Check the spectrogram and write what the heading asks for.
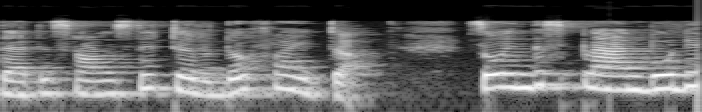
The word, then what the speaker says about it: Pteridophyta: Okay, P is silent, so we will pronounce it as Pteridophyta.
